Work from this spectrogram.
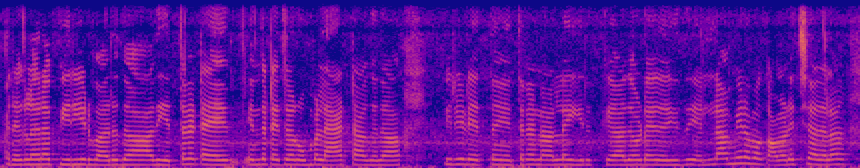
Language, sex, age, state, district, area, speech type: Tamil, female, 18-30, Tamil Nadu, Thoothukudi, rural, spontaneous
